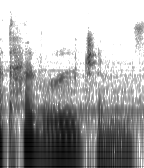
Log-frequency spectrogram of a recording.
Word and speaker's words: Chirurgeons: Oh yeah, Chirurgeons. That's how you pronounce that word.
